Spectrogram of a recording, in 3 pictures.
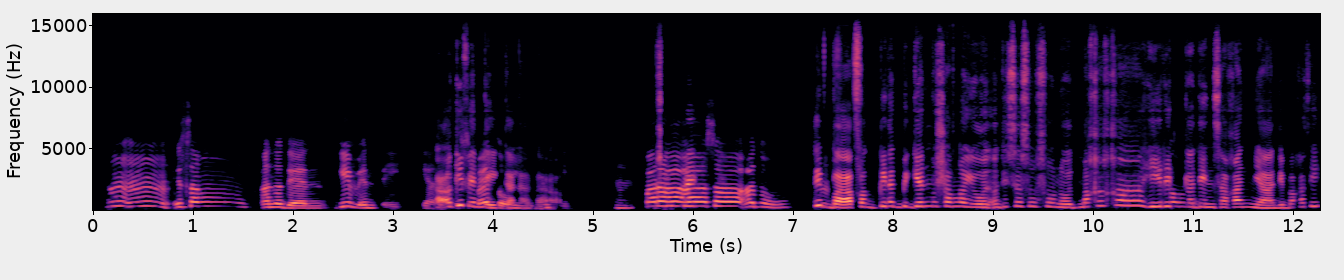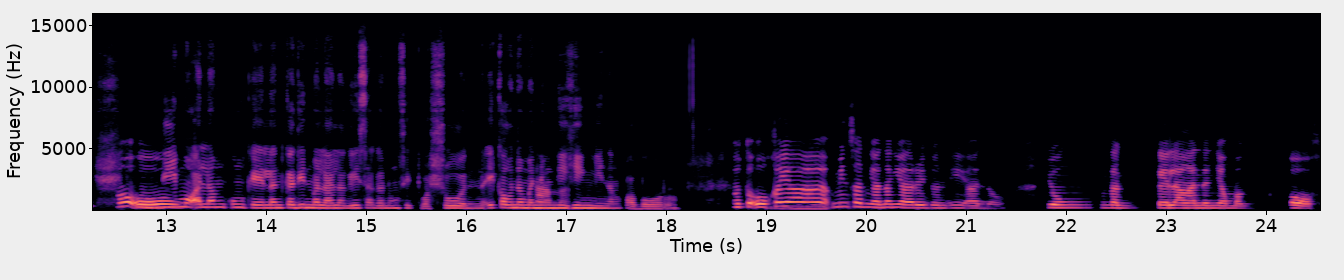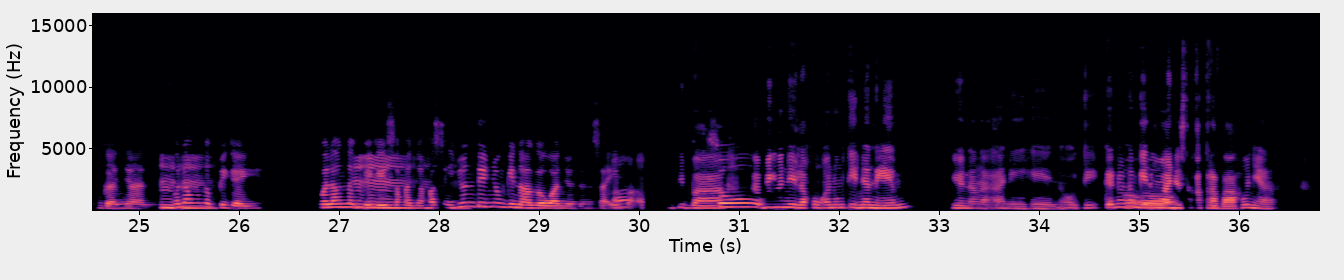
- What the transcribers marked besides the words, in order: other background noise
- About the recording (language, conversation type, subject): Filipino, unstructured, Ano-anong mga bagay ang mahalaga sa pagpili ng trabaho?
